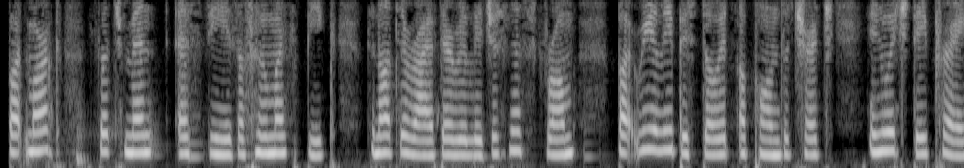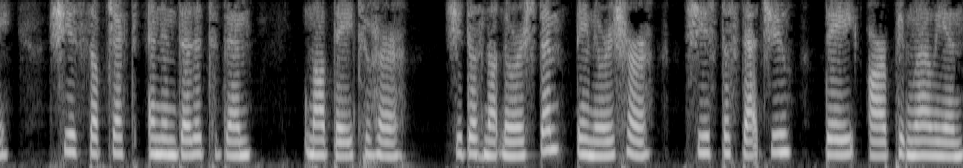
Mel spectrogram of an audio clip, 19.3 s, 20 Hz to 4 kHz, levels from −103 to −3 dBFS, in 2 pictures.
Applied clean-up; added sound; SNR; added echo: neural mask model DeepFilterNet 3.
